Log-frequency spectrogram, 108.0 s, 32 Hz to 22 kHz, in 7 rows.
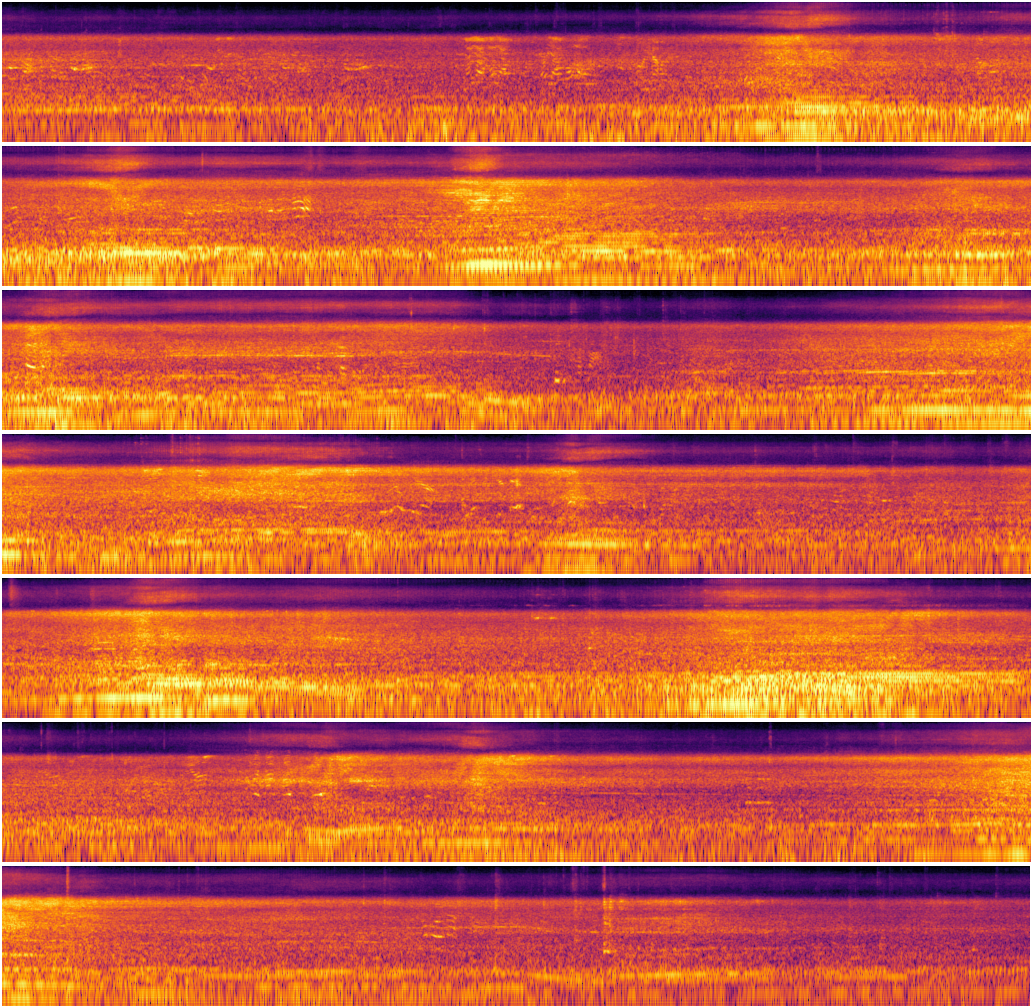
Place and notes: Minsheng Rd., Hsiao Liouciou Island - Walking in the Street
Walking on the road, Traffic Sound, Various shops
1 November 2014, 17:50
